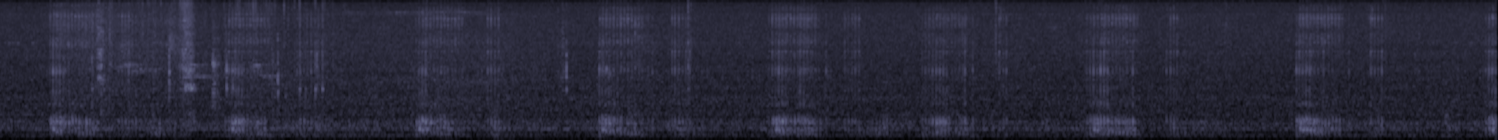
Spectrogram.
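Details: Domestic cat Heidi purring while getting a head massage in a closet, about two weeks after arriving in her new home, still growing used to being touched; steady low rumbling purr with louder surges roughly every two seconds.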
